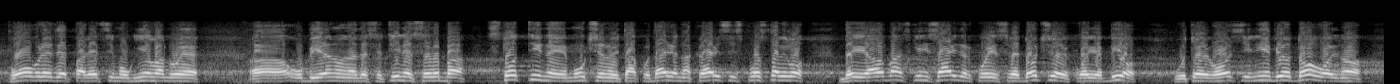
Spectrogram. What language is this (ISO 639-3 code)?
srp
